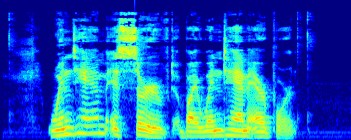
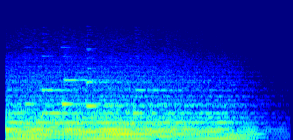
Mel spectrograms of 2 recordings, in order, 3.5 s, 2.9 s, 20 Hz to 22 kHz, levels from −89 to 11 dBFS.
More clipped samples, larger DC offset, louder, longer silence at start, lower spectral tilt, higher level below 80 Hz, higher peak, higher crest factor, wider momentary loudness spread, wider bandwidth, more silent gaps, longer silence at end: neither; neither; first, -18 LUFS vs -31 LUFS; first, 0.3 s vs 0.05 s; second, -2 dB/octave vs -9 dB/octave; second, -66 dBFS vs -40 dBFS; first, 0 dBFS vs -16 dBFS; first, 20 dB vs 14 dB; about the same, 14 LU vs 12 LU; first, 16.5 kHz vs 9.6 kHz; neither; first, 0.6 s vs 0.3 s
